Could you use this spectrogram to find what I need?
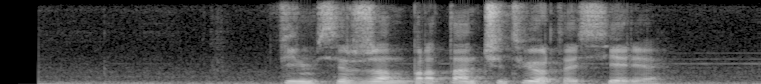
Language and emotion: Russian, positive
